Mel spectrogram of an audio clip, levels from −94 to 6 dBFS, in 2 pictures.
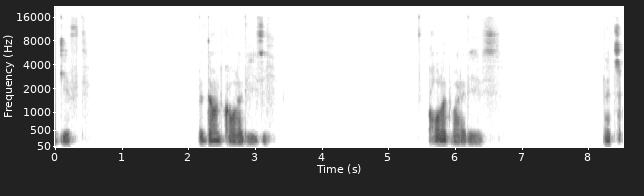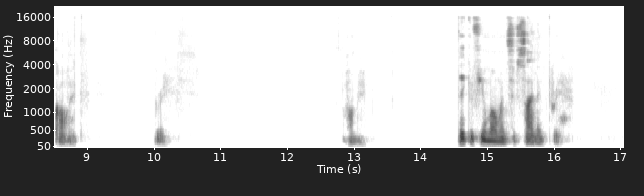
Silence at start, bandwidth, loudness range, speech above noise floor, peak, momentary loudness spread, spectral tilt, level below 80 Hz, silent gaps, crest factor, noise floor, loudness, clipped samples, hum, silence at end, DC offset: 0 s; 16 kHz; 24 LU; 53 dB; -12 dBFS; 21 LU; -5.5 dB/octave; -90 dBFS; 0.70-2.14 s, 3.50-5.43 s, 6.90-8.02 s, 9.30-10.00 s, 10.86-12.74 s, 13.48-14.51 s; 26 dB; -86 dBFS; -33 LUFS; under 0.1%; none; 0.95 s; under 0.1%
